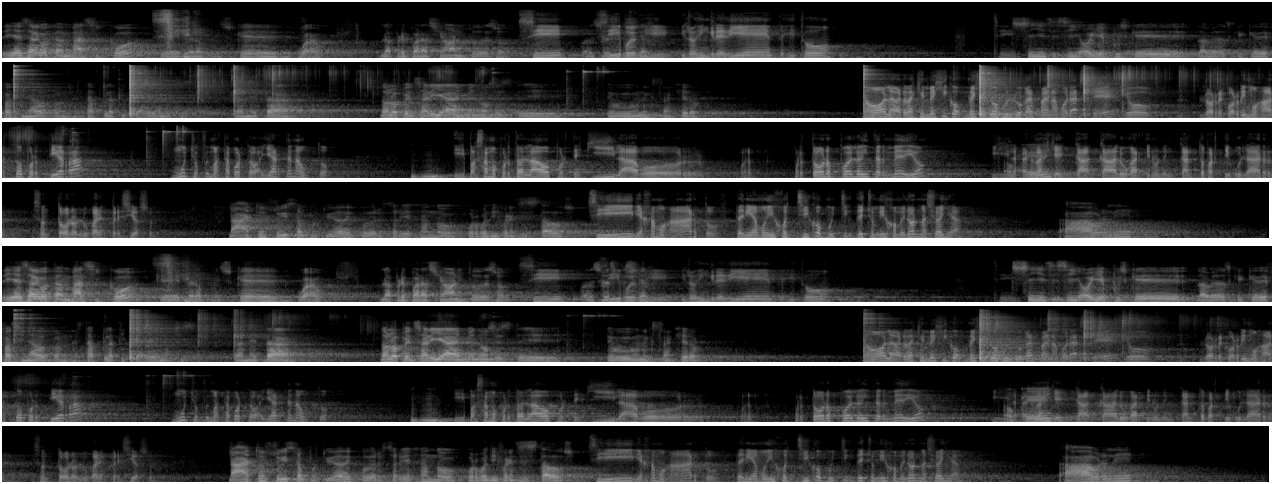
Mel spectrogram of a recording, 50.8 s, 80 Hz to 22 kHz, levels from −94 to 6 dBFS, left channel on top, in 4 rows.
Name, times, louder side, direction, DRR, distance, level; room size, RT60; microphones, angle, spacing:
voice 1, 0.0-3.2 3.8-5.1 5.8-6.5 10.1-14.6 15.0-15.7 16.5-18.3 18.8-19.7 29.5-29.9 35.4-35.9 40.4-43.8 48.7-49.4, right 3 dB, 35° right, 11 dB, 0.7 m, -44 dB
voice 2, 1.6-2.0 5.2-5.7 6.0-8.3 10.0-10.2 21.3-26.2 27.1-28.7 29.9-32.4 32.8-32.9 33.3-34.6 35.3-39.6 44.0-47.7, left 4 dB, 30° left, 14 dB, 0.5 m, -46 dB
sound 1, 12.8-13.1 13.4-17.9 18.2-19.0 21.3-26.4 26.7-27.5, left 8 dB, 70° left, 1.2 m, -43 dB
27.0 x 15.5 x 6.4 m, 2.9 s
head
